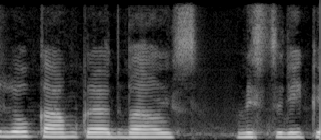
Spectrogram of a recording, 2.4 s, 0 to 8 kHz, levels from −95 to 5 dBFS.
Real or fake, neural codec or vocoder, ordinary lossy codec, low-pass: fake; codec, 16 kHz, 2 kbps, FreqCodec, larger model; none; none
